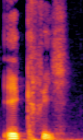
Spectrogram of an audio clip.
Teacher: phonetically this final T doesn't exist. Okay? So the sound will be only this I, écrit.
